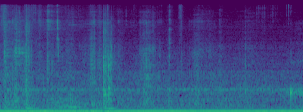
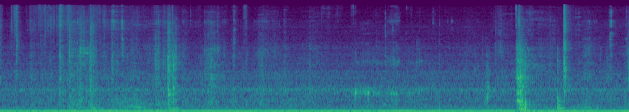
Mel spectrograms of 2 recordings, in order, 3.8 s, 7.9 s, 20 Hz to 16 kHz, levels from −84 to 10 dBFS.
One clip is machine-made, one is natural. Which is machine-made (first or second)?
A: second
